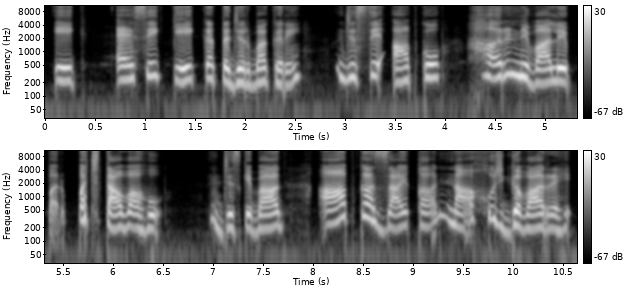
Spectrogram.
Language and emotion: Urdu, disgusted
